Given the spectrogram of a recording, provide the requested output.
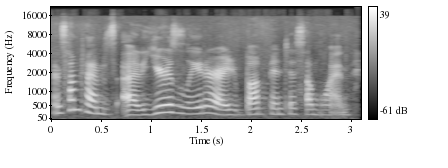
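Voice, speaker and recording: A woman's voice: mid-range voice, moderate pace. Encouraging woman counsellor, ending thoughts with "right?". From Canada. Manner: warm encouraging listener, frequent "right?" tags. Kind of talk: casual conversation.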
